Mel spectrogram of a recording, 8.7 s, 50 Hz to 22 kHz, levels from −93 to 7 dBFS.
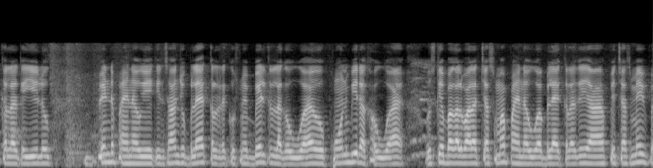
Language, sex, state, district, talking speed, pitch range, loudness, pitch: Hindi, male, Maharashtra, Pune, 240 wpm, 155-170 Hz, -16 LUFS, 165 Hz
